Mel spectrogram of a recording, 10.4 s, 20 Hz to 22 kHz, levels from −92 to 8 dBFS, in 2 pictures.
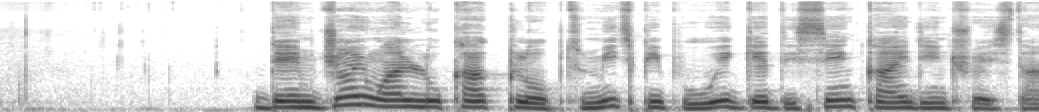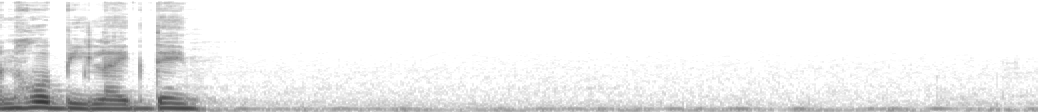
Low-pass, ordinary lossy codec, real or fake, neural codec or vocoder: none; none; fake; vocoder, 48 kHz, 128 mel bands, Vocos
